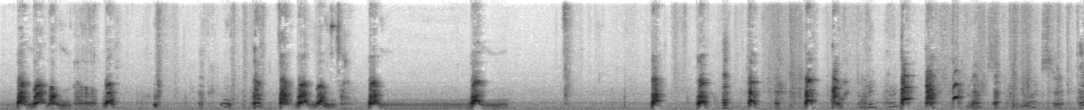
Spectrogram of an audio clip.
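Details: Excited female Chihuahua mix named Pebbles, a foster dog, rolling, chewing the leash and running around as her leash goes on for a walk: rapid bursts of sharp barks with a brief drawn-out whine mid-way, then quick repeated yaps.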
